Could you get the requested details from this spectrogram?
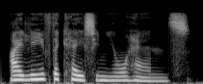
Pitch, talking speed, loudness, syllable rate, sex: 195 Hz, 205 wpm, -17 LUFS, 4.6 syllables/s, female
